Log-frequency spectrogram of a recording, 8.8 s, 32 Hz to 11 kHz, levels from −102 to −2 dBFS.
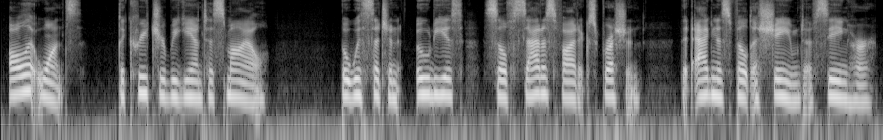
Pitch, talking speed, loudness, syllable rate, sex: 190 Hz, 155 wpm, -21 LUFS, 5.1 syllables/s, female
